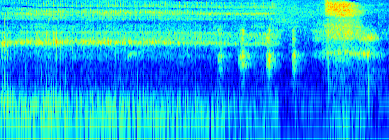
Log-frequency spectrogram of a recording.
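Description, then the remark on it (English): A voice imitates a zombie delivering the punchline "grains" to a joke about a zombie vegan, letting out a low, guttural, drawn-out groan that rasps loudly for a couple of seconds before breaking into rougher, choppier sounds and trailing off. “That was an awesome zombie sound.”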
